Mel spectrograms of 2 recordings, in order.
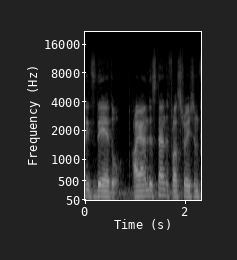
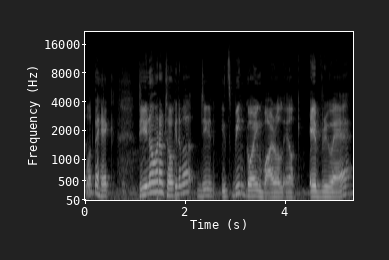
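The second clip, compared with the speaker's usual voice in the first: usual speaking voice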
